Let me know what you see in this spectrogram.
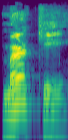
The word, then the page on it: murky: American English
